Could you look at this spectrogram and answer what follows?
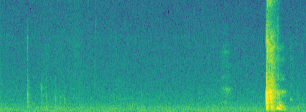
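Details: Sneeze: a quiet room, then a single sudden explosive sneeze near the end.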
